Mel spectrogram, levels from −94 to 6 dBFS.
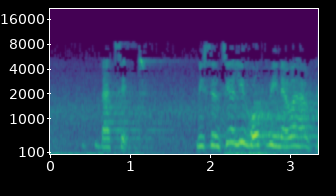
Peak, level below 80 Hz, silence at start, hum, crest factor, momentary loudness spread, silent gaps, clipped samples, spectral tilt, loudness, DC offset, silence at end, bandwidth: -6 dBFS; -40 dBFS; 0 s; none; 18 dB; 15 LU; none; under 0.1%; -4.5 dB/octave; -23 LUFS; under 0.1%; 0 s; 8.4 kHz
